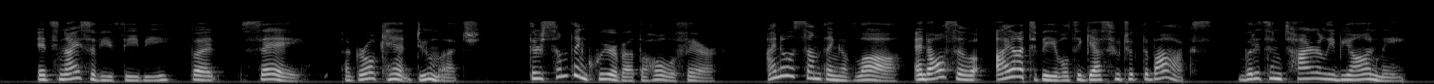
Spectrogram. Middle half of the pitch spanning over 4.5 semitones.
Yes: average, 5.2 semitones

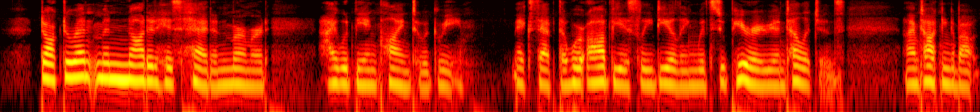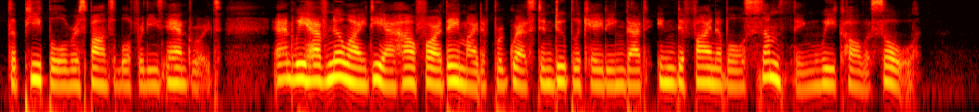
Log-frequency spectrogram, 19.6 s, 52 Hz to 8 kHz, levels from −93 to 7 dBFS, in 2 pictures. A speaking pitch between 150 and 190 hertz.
Yes: medium, 185 Hz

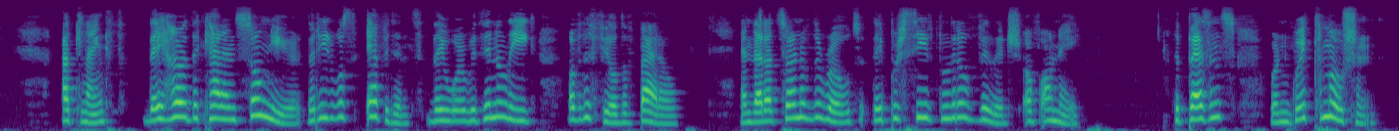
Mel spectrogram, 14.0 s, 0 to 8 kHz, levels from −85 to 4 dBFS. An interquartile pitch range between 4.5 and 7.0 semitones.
Yes: wide, 5.4 semitones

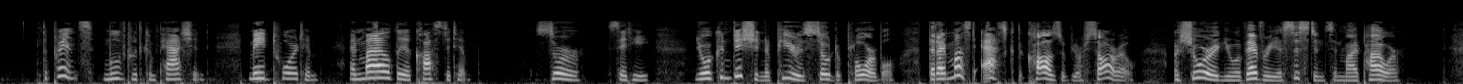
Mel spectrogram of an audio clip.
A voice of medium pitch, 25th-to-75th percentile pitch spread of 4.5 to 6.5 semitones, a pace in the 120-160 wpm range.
No: high, 235 Hz; average, 5.2 semitones; average, 150 wpm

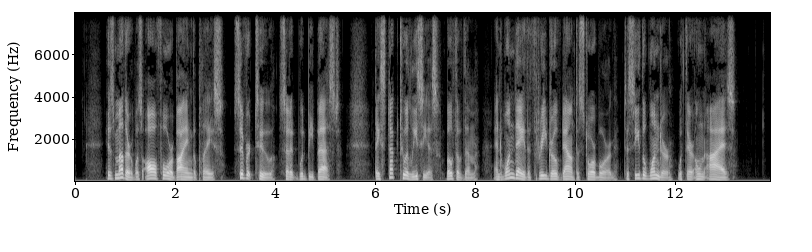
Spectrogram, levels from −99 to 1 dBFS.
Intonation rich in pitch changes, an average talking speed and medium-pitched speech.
No: wide, 5.7 semitones; average, 170 wpm; low, 115 Hz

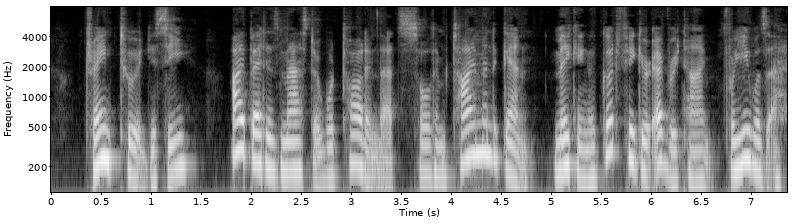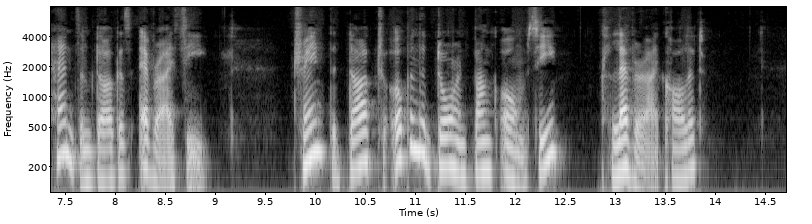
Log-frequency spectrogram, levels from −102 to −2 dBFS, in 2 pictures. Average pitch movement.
No: wide, 5.9 semitones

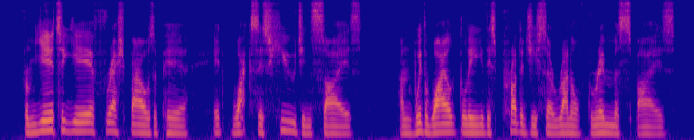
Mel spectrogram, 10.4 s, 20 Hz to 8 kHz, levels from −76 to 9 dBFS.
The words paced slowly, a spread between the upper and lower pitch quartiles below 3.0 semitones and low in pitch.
Yes: slow, 125 wpm; narrow, 2.5 semitones; low, 125 Hz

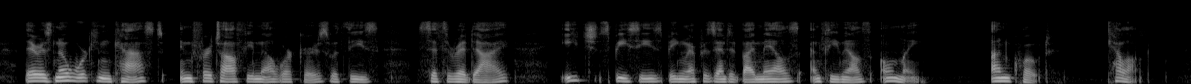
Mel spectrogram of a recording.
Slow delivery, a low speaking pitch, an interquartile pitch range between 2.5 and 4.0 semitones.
Yes: slow, 110 wpm; low, 130 Hz; average, 2.9 semitones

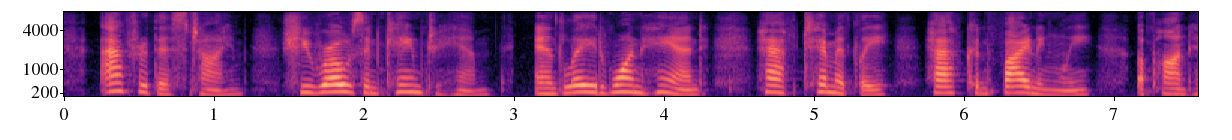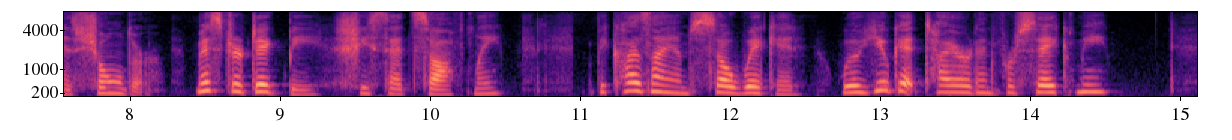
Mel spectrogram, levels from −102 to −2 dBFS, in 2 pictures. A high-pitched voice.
Yes: high, 215 Hz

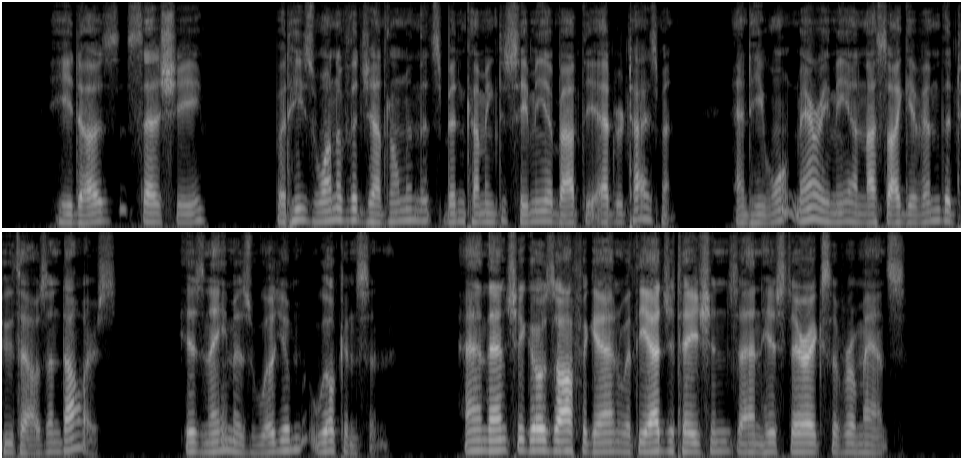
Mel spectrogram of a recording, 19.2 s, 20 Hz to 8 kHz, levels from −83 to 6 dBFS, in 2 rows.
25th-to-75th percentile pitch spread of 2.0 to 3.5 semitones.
Yes: narrow, 2.6 semitones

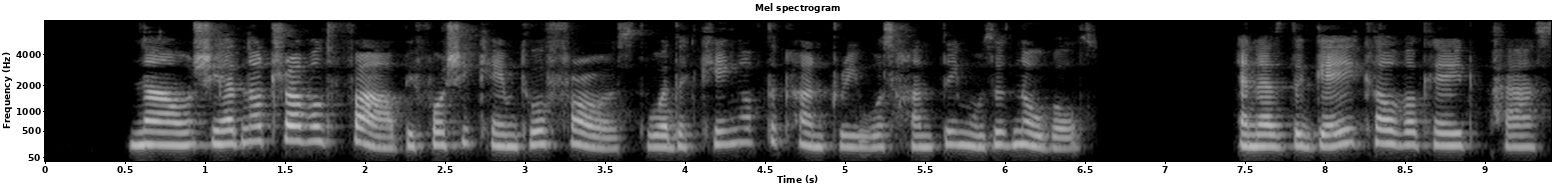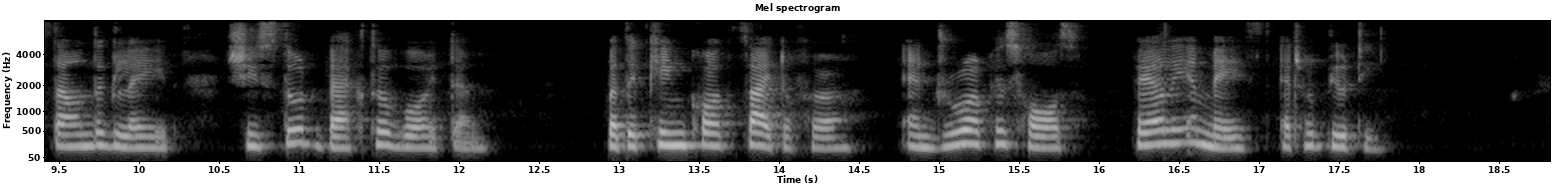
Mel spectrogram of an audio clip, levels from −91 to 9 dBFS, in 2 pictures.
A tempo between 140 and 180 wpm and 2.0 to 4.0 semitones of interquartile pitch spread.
Yes: average, 175 wpm; average, 3.3 semitones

